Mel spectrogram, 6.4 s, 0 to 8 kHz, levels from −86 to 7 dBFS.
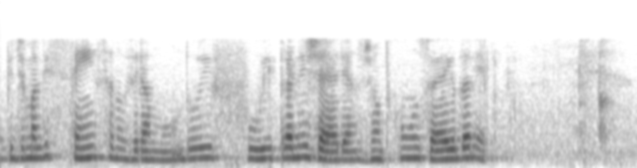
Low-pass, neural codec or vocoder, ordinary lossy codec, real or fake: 7.2 kHz; none; AAC, 16 kbps; real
